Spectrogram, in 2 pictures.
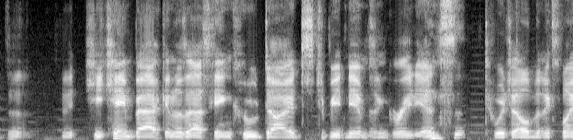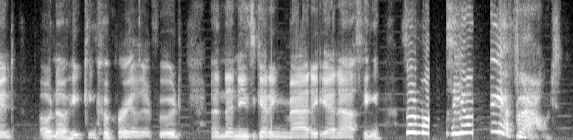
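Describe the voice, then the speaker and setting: A man's voice: lowish voice, fairly even intonation, moderate pace, sharp tone, no room sound. A man speaking casually in tabletop role-play, bantering and narrating in character, with music playing behind him. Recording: background music.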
